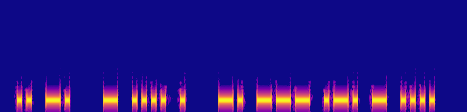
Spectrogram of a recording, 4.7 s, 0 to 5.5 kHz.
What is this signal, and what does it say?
Morse code, heard as a keyed tone, about 25 wpm, 600 Hz. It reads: IN THE NORTH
